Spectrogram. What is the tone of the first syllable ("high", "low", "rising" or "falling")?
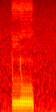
low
